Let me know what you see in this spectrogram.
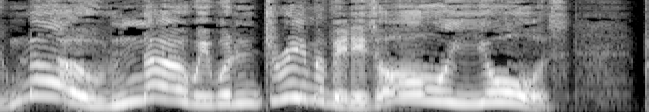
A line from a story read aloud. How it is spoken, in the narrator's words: the others all cried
